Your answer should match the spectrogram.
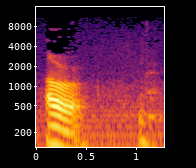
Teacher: لأن لما سمعت الراء أصبحت زي الراء الغربية. الراء الغربية ما فيها تكرار. آر يعني ما هي آر ما في تكرار هذا.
